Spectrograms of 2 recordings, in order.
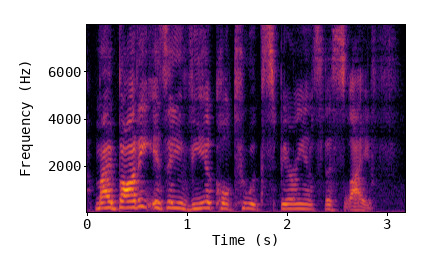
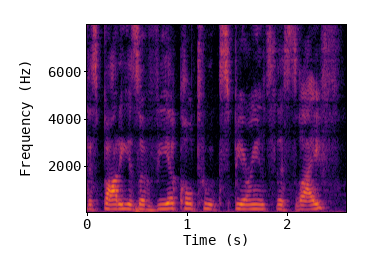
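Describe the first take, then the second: First: It is said in an excited, appreciative tone. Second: It is said in a flat, detached tone.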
